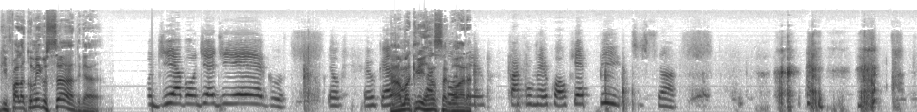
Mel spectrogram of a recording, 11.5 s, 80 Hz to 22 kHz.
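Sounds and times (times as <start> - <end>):
speech: 0.0 - 11.3
child coughing: 9.6 - 11.4.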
